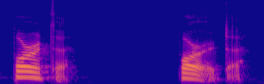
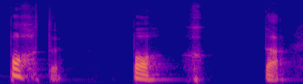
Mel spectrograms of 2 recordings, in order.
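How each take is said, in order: First: Porta with a throaty retroflex R, like English r; paulista R. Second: Porta with the R as mere breath, like an h; Nordeste R. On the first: Teacher showing students how a Paulista says porta, throaty R. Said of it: "com esse R articulado bem na garganta". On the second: Teacher showing how we say porta in the Nordeste, airy R. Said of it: "aqui no Nordeste a gente fala". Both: Shown as a demonstration.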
